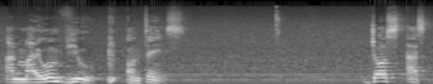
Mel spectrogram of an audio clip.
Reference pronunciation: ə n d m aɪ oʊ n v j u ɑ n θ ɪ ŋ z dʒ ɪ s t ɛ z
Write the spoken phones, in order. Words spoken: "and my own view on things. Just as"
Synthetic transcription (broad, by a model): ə n m aɪ oʊ n v j u ɑ n t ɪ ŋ s dʒ ɪ s t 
